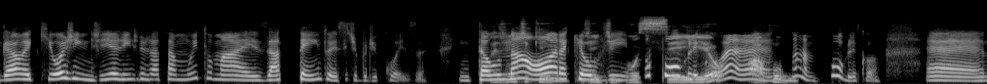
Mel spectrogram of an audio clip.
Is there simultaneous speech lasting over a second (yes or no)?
yes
